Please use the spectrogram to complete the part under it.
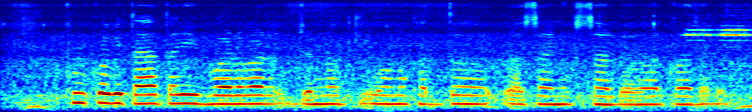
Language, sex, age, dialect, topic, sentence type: Bengali, female, 18-24, Western, agriculture, question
